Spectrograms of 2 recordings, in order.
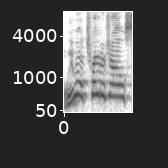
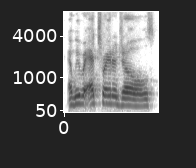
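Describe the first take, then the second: First: Sudden high-pitched start; the place name pops up high and soft; high squeak. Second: Said in the usual way. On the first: Real, not acted. False start, then restarted calmly.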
